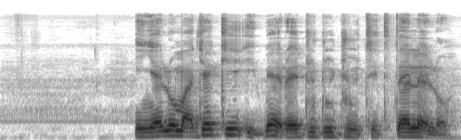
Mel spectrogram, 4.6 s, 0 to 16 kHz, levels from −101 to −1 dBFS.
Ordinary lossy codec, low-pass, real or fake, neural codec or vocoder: none; 10.8 kHz; real; none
